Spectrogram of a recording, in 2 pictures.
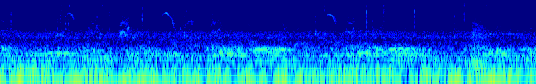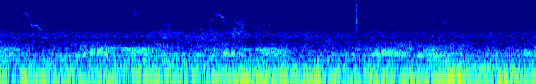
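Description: Pigeons cooing over and over in low, soft notes, with short, high, falling chirps from small birds scattered over the top.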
